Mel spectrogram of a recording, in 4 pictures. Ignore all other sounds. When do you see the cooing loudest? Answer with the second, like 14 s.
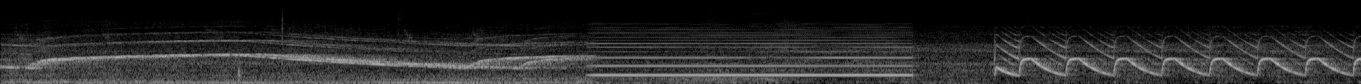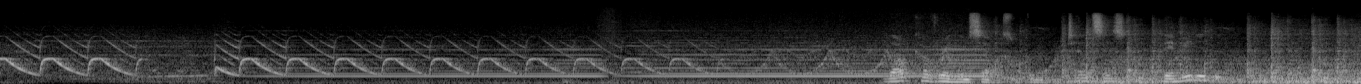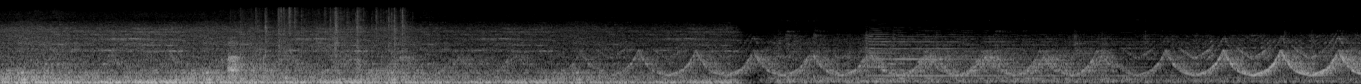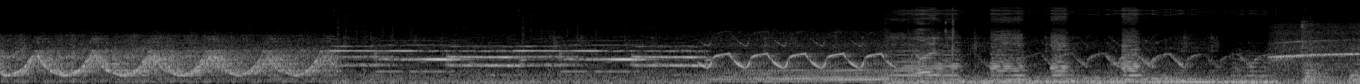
30 s.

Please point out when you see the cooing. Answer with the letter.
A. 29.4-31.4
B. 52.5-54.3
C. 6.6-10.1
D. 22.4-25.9
A.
